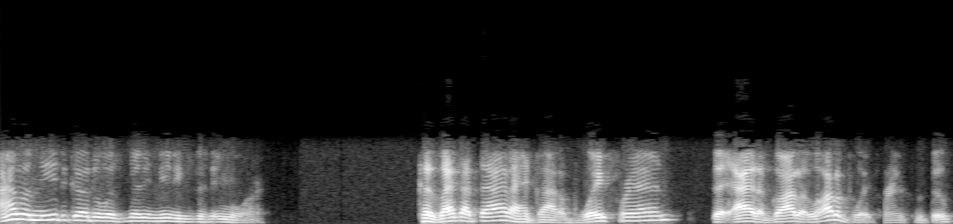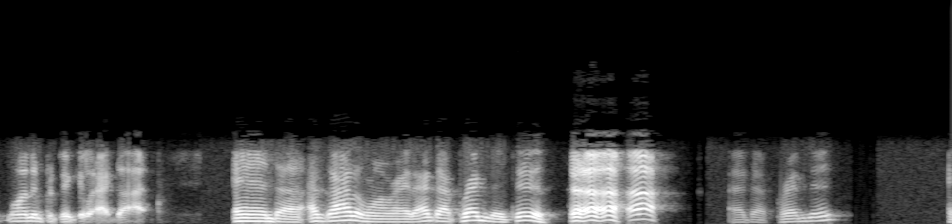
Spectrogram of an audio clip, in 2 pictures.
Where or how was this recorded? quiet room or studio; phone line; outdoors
phone line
